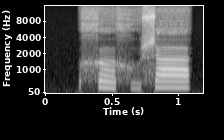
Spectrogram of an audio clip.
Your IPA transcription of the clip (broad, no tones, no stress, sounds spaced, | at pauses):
x ʌ x o̤ ɬ a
